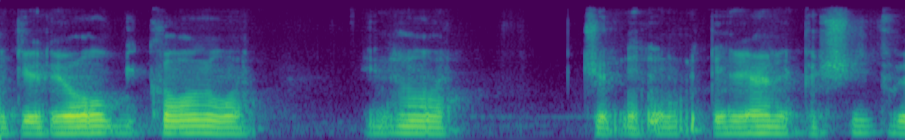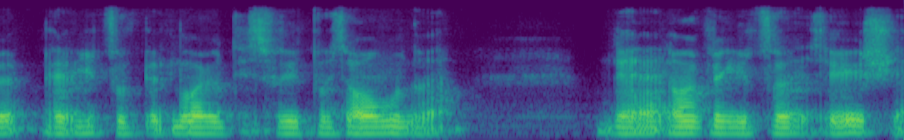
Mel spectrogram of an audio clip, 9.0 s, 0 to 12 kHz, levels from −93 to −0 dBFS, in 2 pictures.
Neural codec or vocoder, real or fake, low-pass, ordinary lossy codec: autoencoder, 22.05 kHz, a latent of 192 numbers a frame, VITS, trained on one speaker; fake; 9.9 kHz; none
